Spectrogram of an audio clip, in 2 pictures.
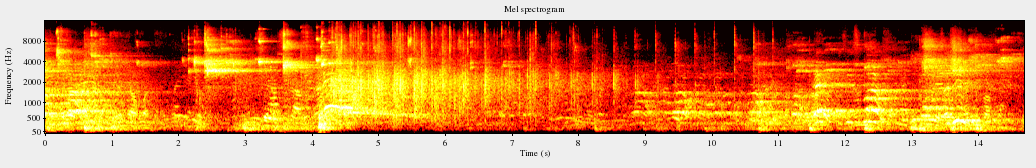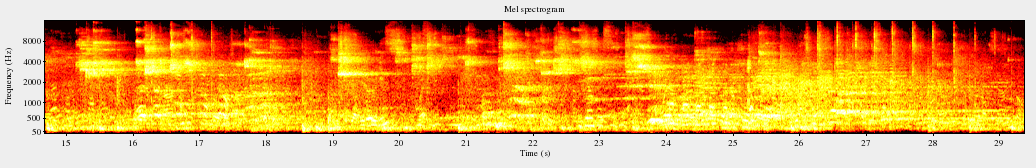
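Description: A basketball bounces on a hard court floor.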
